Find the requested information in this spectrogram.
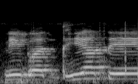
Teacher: బ కి మహాప్రాణం లేదు ఓన్లీ ద కి మాత్రమే మహాప్రాణం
